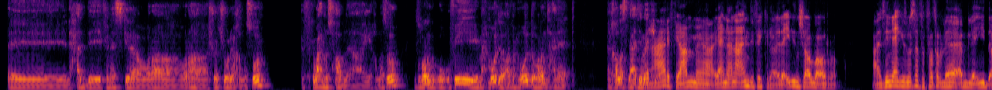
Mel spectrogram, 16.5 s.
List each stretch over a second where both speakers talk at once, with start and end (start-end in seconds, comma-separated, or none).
none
